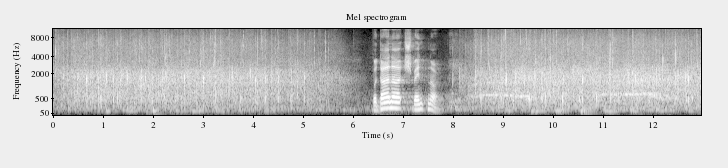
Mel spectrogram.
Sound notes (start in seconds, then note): 0.0 audience applauding; 8.0 audience applauding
